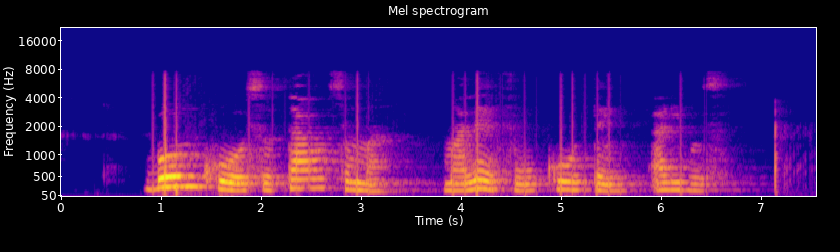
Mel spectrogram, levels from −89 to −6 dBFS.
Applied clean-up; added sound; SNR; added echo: none; none; none; reverberation time 1.1 s.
